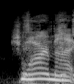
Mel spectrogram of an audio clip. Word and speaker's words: shawarma: Shawarma? – Shawarma.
